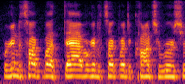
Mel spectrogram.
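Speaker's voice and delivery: ordinary talk, nothing marked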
